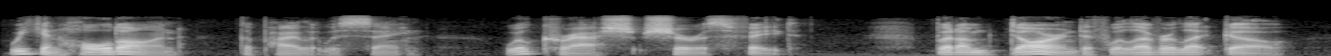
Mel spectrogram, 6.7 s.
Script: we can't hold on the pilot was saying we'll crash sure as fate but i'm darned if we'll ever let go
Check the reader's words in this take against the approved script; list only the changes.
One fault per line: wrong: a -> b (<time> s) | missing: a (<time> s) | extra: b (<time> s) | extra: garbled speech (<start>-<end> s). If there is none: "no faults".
wrong: can't -> can (0.1 s)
